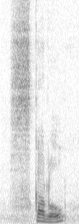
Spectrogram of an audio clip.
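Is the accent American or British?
American. The middle T sounds like a soft D. "in American English"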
